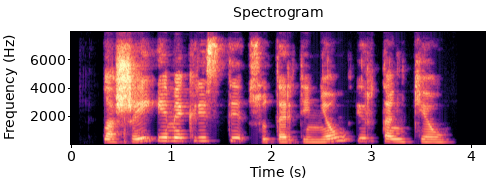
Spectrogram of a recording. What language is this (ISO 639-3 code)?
lit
